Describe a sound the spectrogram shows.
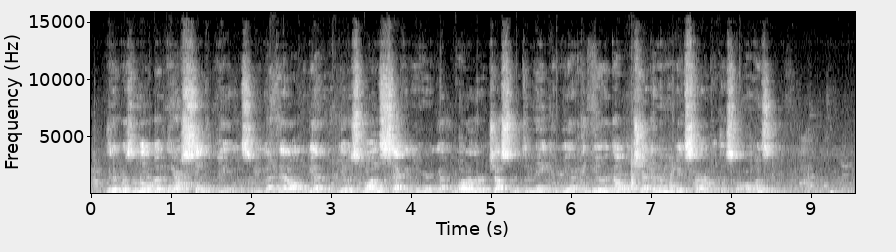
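A school band plays a lively tune in a large hall.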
